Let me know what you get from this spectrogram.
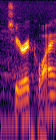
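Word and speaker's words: Chiriquí: Chiriquai, I think is how it's pronounced.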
